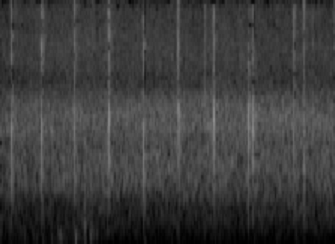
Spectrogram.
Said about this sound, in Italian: Ecco, adesso vogliamo proprio sentirti, perché davvero penso che lo Spirito Santo ci ha ispirato tutti e poi la giuria, e quindi ti diamo proprio la parola con un applauso del cuore.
